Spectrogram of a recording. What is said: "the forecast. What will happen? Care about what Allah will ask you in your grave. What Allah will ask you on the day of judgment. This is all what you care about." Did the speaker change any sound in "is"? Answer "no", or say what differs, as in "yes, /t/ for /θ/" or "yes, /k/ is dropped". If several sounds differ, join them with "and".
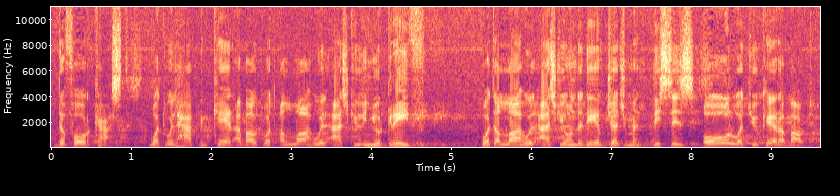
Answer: no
